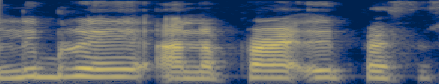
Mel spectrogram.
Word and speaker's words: Libre: the damn thing and they said it's pronounced as Libre so I've been pronouncing as Libra but then I've got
